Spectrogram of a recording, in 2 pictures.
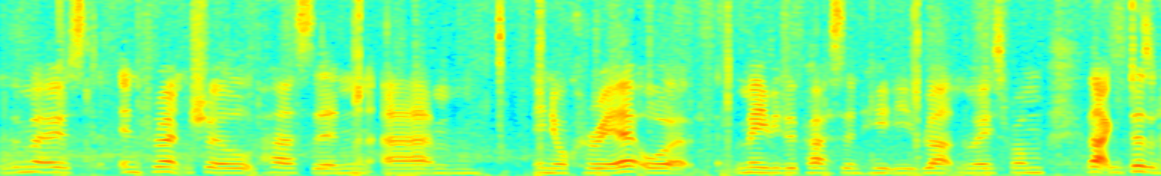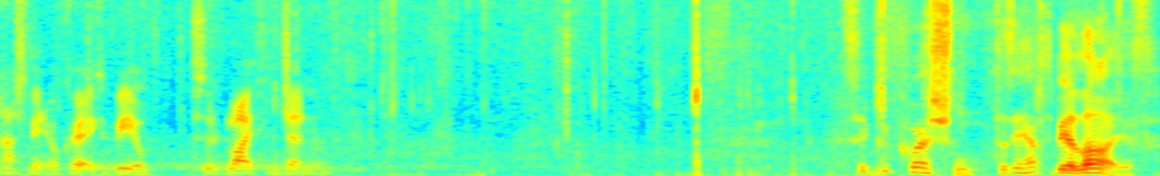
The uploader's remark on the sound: Walking around Ardington House in Oxfordshire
